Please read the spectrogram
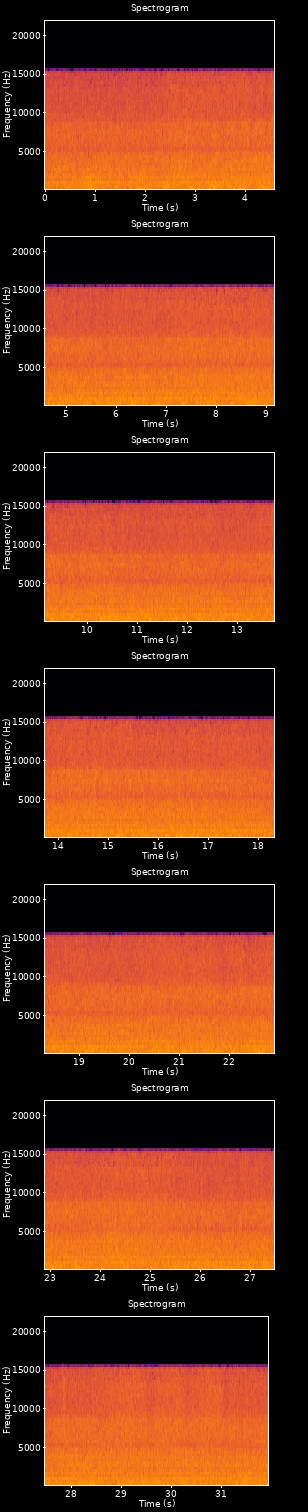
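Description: Hair dryer running steadily, an unbroken airy whoosh.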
